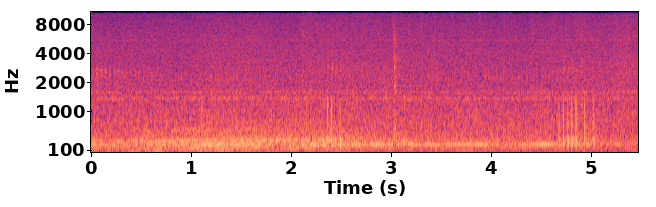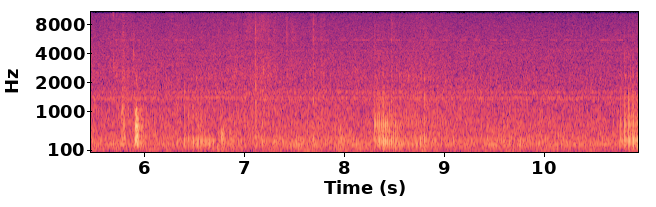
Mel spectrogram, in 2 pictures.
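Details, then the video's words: Cat purring while massaged in a home with four cats; a low rumbling purr runs for about five seconds and then fades, followed by scattered soft clicks and rustling handling noises. "Four Purring Cats — Cat Massage"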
